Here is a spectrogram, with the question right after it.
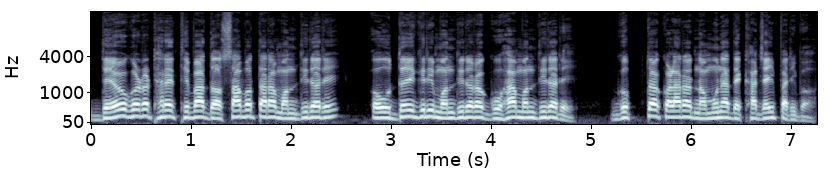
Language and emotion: Odia, neutral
